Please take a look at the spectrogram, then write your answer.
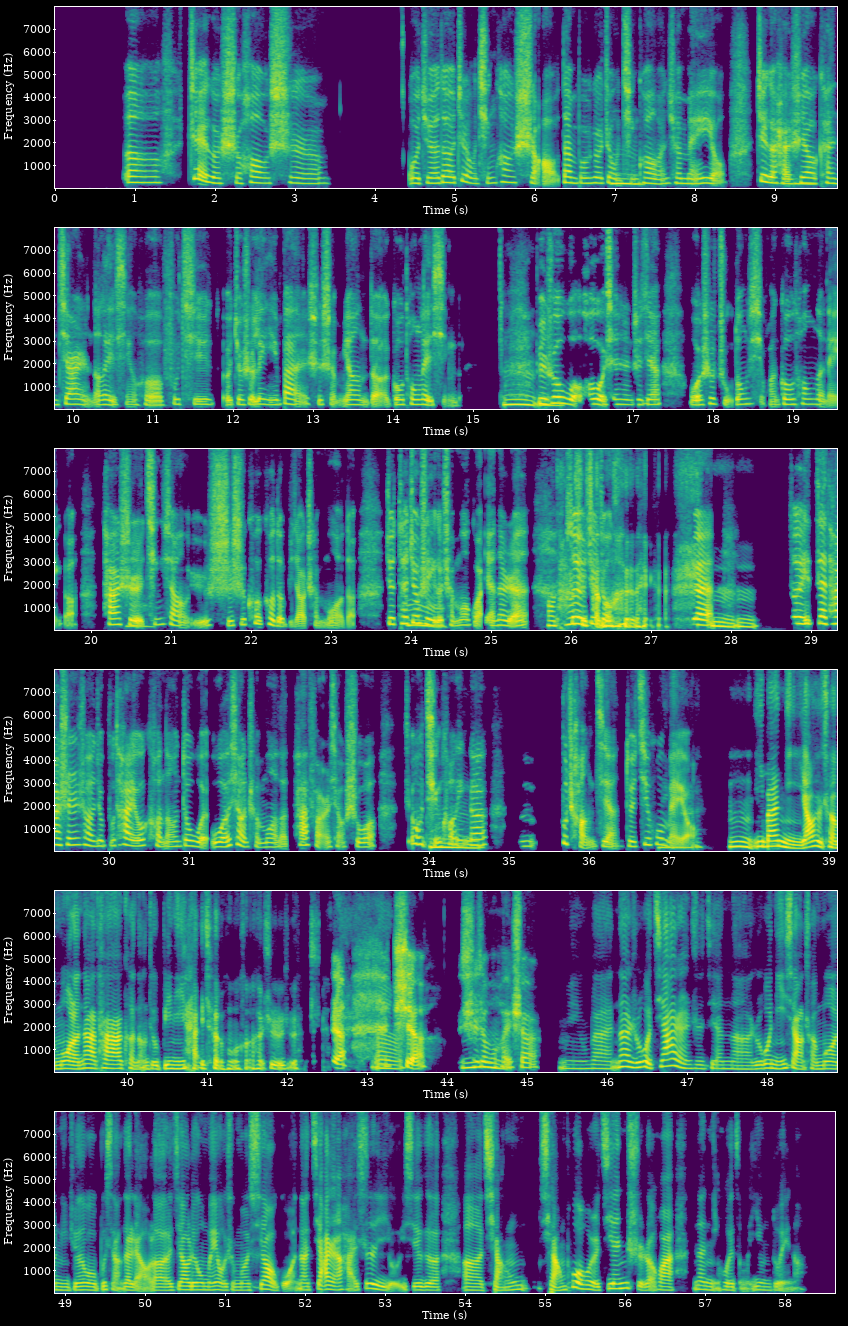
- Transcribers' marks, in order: other background noise; laughing while speaking: "沉默的那个"; laughing while speaking: "这种情况"; laughing while speaking: "还沉默了，是不是？"; laugh
- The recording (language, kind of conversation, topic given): Chinese, podcast, 沉默在交流中起什么作用？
